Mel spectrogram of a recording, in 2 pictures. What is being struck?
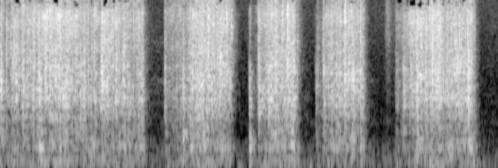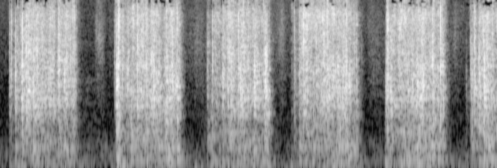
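Glass mosaic tile panel.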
